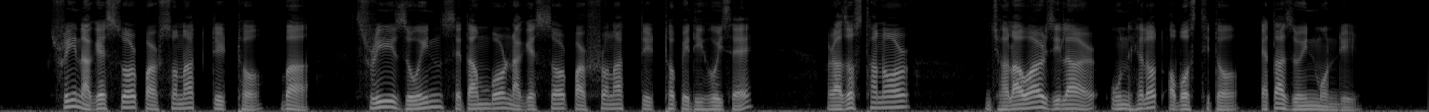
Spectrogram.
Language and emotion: Assamese, neutral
